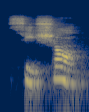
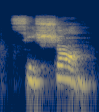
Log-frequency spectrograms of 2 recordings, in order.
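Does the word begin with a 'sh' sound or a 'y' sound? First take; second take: sh; sh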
